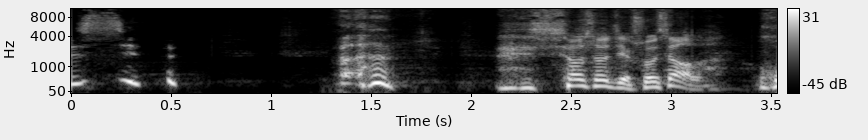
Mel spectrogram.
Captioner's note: cough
